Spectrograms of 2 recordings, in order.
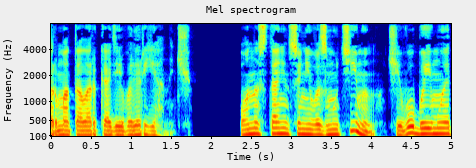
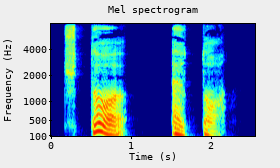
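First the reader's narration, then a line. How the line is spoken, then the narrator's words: Strained, trembling lips. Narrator (Russian): выдавил, стараясь удержать прыгающие губы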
